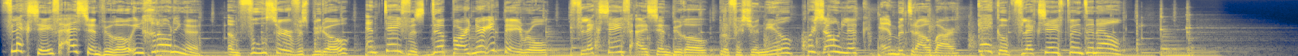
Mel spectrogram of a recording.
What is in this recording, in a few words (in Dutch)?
Commercial; Flexsave Uitzendbureau 2019 RADIONL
